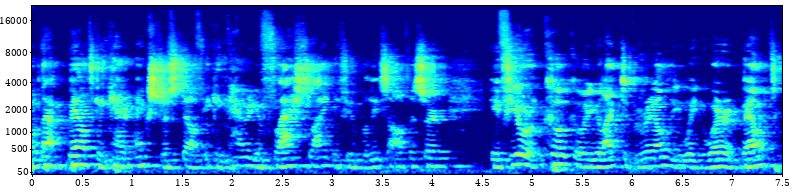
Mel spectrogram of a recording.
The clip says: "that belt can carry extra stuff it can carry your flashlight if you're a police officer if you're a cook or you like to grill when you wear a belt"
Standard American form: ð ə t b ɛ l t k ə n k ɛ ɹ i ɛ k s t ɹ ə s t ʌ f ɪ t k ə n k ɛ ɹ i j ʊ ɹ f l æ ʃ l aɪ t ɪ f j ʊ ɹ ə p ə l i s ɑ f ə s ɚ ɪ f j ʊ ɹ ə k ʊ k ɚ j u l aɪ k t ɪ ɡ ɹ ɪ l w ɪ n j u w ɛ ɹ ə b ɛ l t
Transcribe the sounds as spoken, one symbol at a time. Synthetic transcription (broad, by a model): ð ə t b ɛ l t k ə n k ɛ ɹ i ɛ k s t ɹ ə s t ʌ f ɪ t k ə n k ɛ ɹ i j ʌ ɹ f l æ ʃ l aɪ t ɪ f j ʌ ɹ ə p ə l i s ɑ f ə s ɚ ɪ f j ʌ ɹ ə k ʊ k ɚ j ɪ l aɪ k t ɪ ɡ ɹ ɪ l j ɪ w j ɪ w ɛ ɹ ə b ɛ l t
